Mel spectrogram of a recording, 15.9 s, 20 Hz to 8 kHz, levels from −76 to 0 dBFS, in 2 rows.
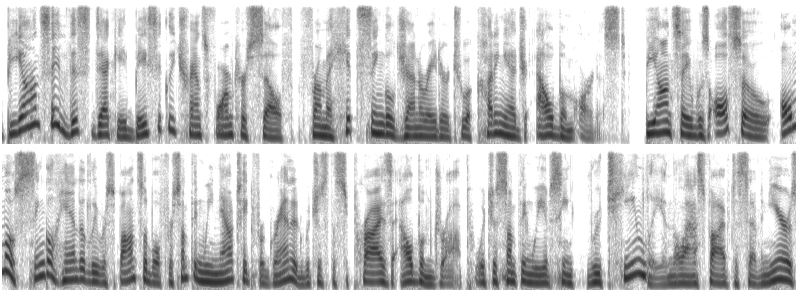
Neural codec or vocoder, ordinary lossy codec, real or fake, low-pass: none; Opus, 64 kbps; real; 7.2 kHz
